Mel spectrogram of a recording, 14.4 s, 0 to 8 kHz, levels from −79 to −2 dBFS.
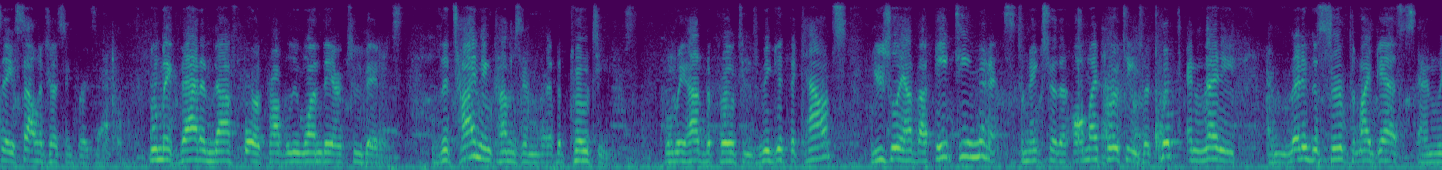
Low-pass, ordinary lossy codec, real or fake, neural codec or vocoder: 7.2 kHz; Opus, 16 kbps; fake; codec, 44.1 kHz, 3.4 kbps, Pupu-Codec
